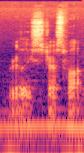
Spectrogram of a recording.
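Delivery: squeezed out on held breath; barely voiced, out of air; breathless whisper. Real, not acted. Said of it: "I'm holding my breath".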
